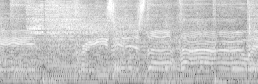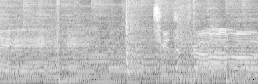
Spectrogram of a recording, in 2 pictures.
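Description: Live worship band playing with drums and acoustic guitar, and a man singing a drawn-out melody with vibrato.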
